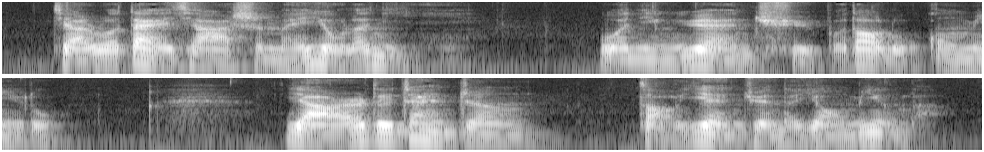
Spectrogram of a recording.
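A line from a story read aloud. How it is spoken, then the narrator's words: Sighing. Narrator (Chinese): 雅夫人叹道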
